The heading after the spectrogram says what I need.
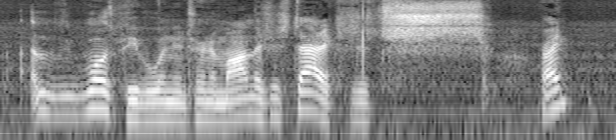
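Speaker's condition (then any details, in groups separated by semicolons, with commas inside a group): No condition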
